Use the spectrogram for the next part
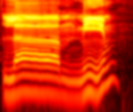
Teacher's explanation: Ini namanya idgham ya, atau idgham mimi mungkin sebutkan, idgham shaghir. Mim sukun bertemu dengan mim, maka di situ ada gunnah yang dipanjangkan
